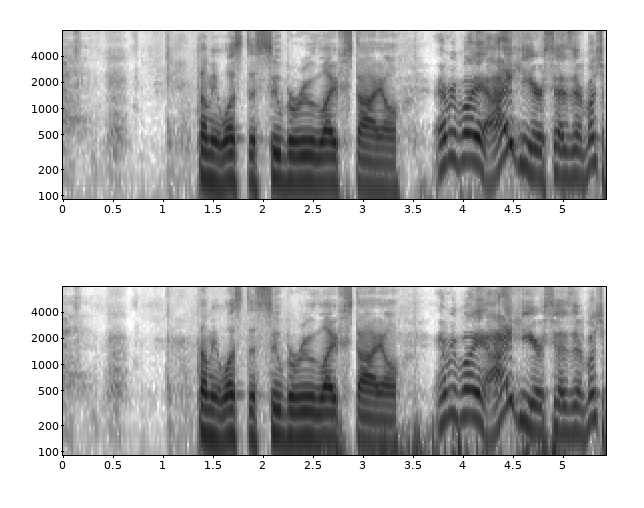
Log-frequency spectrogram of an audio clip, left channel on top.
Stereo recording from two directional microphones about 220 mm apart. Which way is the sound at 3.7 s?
25° left (ahead or behind).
